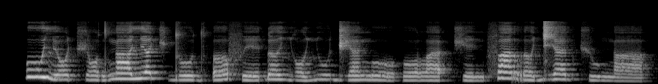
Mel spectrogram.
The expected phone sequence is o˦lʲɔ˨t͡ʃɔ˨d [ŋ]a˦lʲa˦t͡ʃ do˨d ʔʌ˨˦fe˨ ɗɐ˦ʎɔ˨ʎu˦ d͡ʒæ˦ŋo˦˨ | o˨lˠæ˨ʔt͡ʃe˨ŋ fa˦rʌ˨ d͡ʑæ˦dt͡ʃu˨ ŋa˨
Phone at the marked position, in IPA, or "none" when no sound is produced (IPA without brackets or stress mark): ŋ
